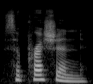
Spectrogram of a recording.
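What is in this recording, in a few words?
"suppression", English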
